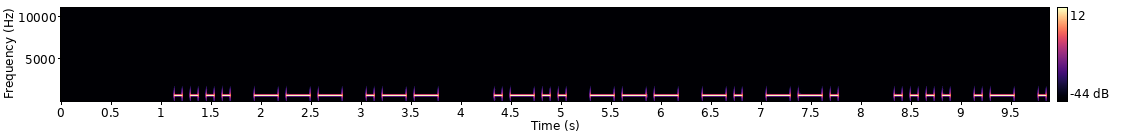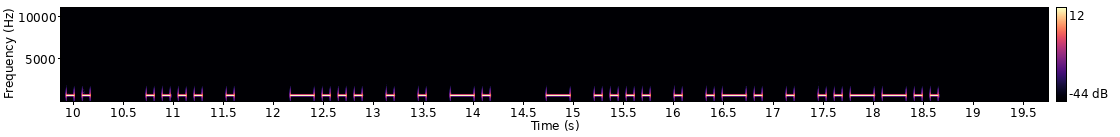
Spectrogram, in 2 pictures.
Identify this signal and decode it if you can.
Morse code, heard as a keyed tone, about 15 wpm, 700 Hz. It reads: HOW LONG HAS HE BEEN THERE?
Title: Sentences from Top 100 Words 15wpm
